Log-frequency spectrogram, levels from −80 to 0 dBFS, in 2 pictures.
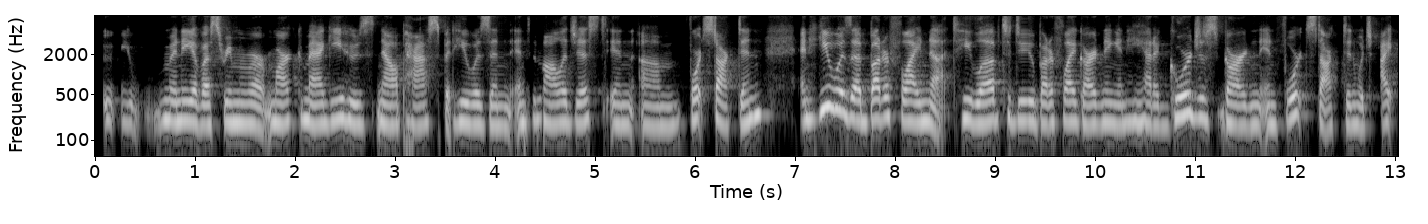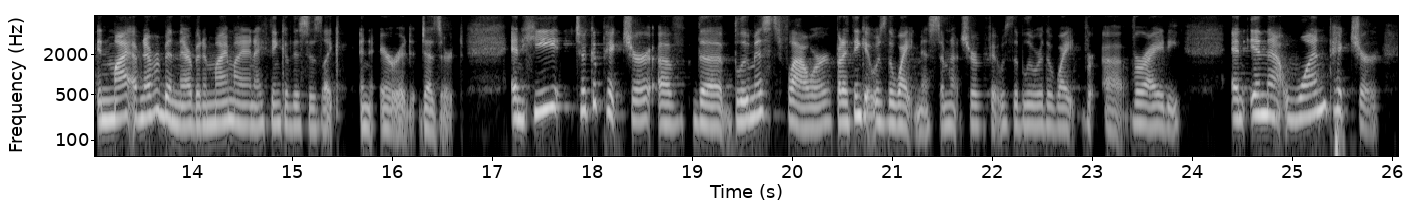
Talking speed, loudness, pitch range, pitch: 225 wpm, -22 LUFS, 175-210 Hz, 185 Hz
